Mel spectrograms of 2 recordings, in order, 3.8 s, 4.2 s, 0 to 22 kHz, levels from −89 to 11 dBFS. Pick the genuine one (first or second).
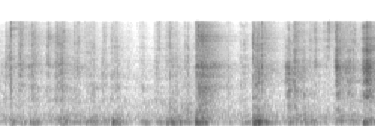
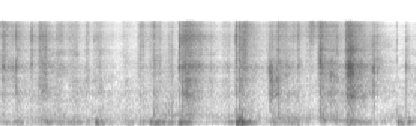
first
